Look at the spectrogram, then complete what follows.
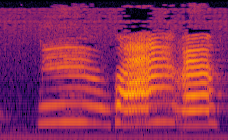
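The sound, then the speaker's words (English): A voice imitates a crying infant: three loud, wavering wails, each a drawn-out, high-pitched cry with a brief catch between them, and no other talk. “You have that infant, you bring them home, and they always just go,”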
